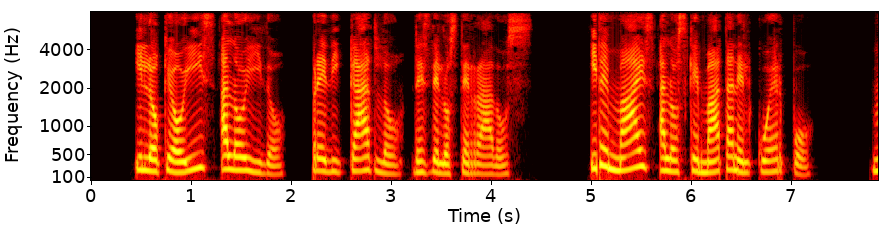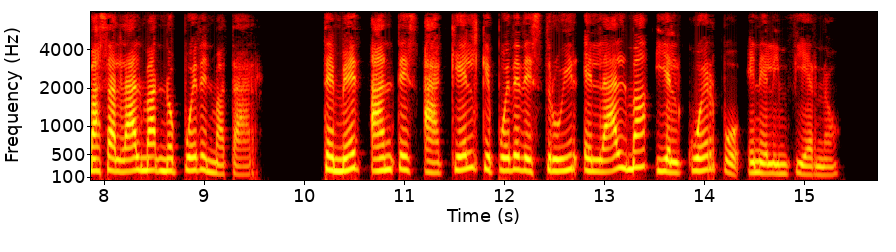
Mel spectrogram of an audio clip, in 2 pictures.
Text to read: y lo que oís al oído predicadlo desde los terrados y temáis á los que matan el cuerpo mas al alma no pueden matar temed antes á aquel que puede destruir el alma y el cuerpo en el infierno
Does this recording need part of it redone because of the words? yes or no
no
